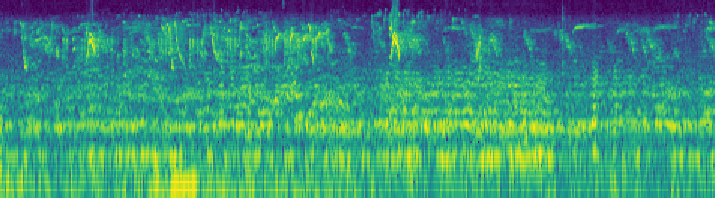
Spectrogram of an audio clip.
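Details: Bees buzzing in a steady low hum of layered tones, with many bright chirping birds calling over the top throughout.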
